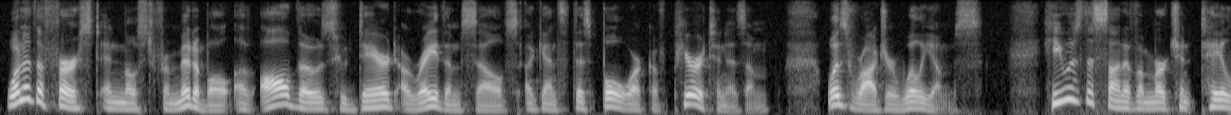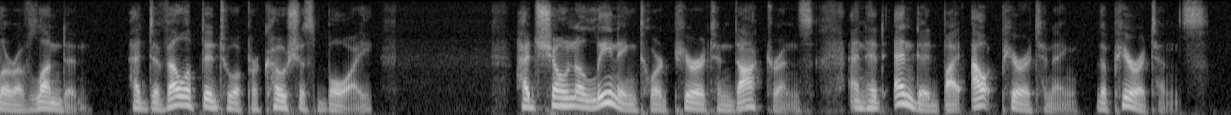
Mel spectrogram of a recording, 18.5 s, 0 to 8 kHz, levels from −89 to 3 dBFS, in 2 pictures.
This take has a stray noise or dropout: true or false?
false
